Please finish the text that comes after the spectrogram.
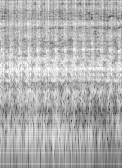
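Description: A six-cylinder diesel engine in a FAW ten-wheeler truck fitted with an HHO kit runs at a steady, loud idle, with an even, pulsing drone heard close by.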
